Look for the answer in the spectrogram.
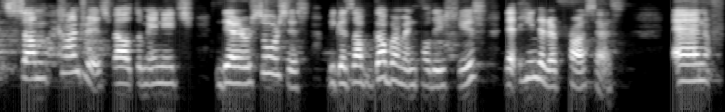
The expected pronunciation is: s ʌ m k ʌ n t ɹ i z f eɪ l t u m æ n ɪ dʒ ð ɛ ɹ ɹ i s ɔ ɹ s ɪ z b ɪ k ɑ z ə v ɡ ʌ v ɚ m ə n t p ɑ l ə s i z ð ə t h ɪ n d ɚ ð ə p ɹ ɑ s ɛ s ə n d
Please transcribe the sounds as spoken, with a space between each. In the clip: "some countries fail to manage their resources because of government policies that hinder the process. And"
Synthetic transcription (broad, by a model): s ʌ m k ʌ n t ɹ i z f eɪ l t u m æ n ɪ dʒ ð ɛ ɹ ɹ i s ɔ ɹ s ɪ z b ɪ k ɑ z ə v ɡ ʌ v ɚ m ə n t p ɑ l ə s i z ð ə t h ɪ n d ɚ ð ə p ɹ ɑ s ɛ s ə n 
